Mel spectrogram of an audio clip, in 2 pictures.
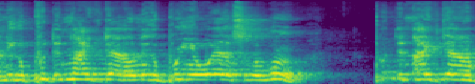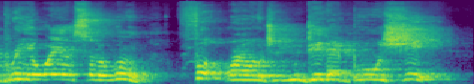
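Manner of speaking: high, insistent acted-out demand; retold heated challenge. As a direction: imitate a man daring another to fight.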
